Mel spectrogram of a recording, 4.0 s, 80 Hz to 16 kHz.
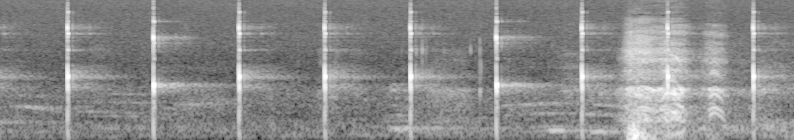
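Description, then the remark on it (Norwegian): A metronome clicks steadily, about ten sharp, bright ticks evenly spaced roughly every 0.43 seconds, with a brief rustling noise creeping in near the end between clicks. It is the click heard in the musicians' ears while playing in a worship band. “Og da i ørene, mens vi spiller, så hører vi dette. Dette en metronom.”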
